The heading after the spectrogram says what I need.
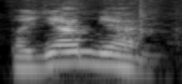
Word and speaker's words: Benjamin: How do you say Benjamin in Hebrew? It's Bayamyan.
